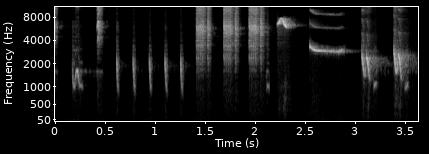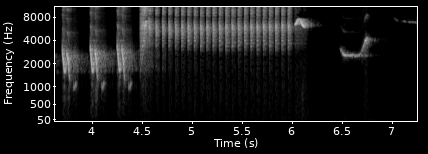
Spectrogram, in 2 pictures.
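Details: Singing thrush nightingale delivers rapid dry clicks, a few thin whistles, a run of loud repeated chock notes, then a long even rattle, closing with a single rising whistle.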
